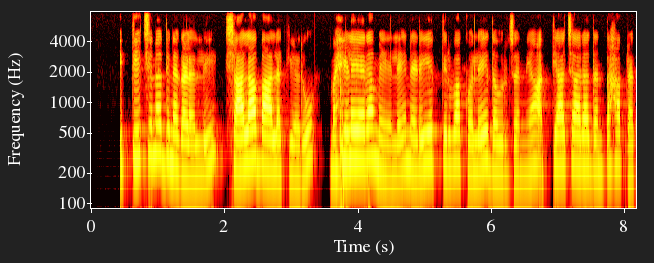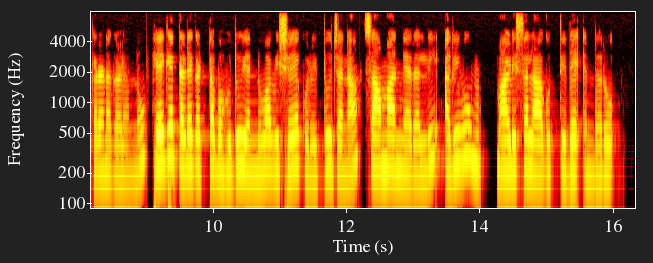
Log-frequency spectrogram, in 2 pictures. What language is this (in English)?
Kannada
